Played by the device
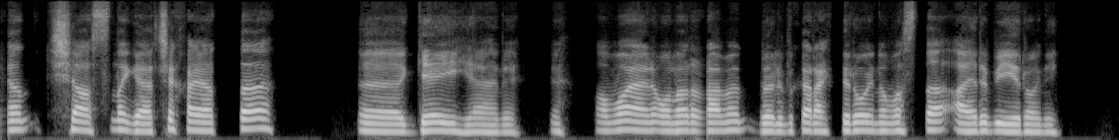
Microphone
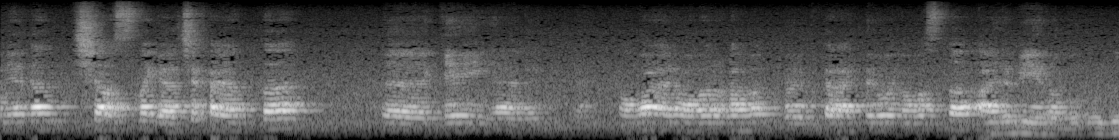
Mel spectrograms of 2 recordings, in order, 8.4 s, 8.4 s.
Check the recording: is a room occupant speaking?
Yes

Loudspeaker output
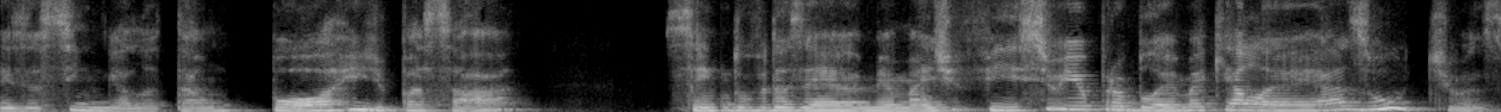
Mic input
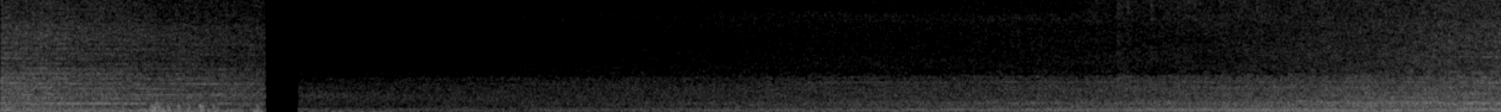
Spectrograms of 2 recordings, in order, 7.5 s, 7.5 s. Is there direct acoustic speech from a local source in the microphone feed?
No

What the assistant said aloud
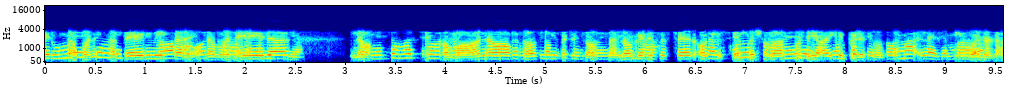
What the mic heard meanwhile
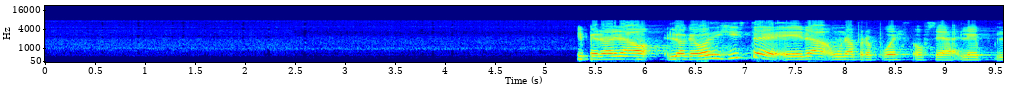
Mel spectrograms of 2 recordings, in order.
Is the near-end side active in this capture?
Yes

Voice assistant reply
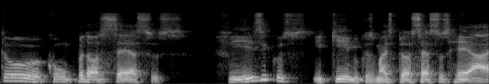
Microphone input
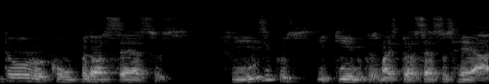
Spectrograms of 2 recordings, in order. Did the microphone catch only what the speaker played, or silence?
Yes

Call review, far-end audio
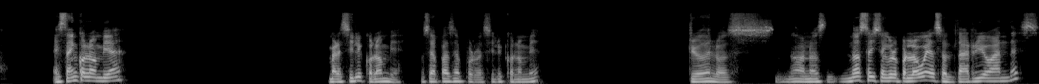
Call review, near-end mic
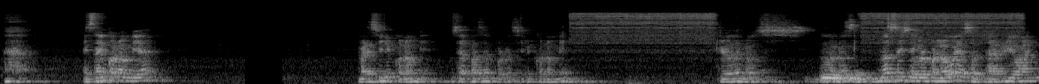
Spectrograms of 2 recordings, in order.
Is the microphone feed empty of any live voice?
No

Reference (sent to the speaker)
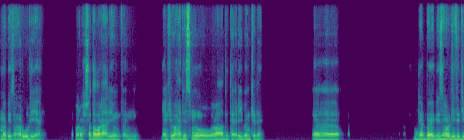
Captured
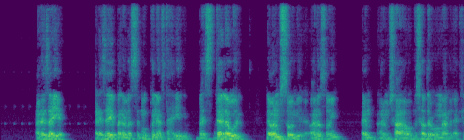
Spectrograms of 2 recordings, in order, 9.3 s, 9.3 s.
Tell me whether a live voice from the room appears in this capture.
Yes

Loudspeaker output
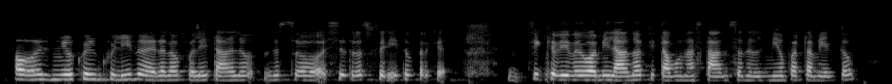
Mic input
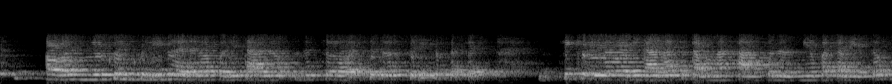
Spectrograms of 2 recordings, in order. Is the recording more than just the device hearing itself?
No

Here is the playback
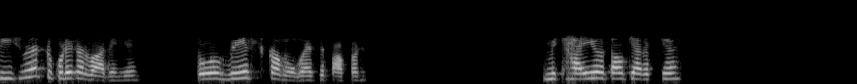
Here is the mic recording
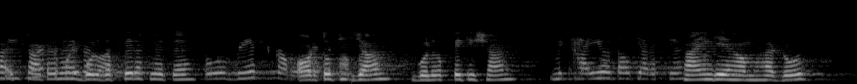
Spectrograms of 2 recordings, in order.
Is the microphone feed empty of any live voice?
No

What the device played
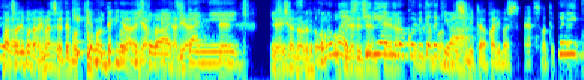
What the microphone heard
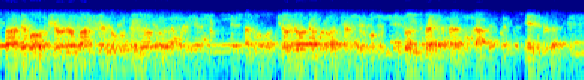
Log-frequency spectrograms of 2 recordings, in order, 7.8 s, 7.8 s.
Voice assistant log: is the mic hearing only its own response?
No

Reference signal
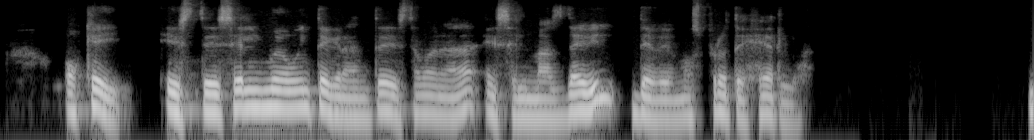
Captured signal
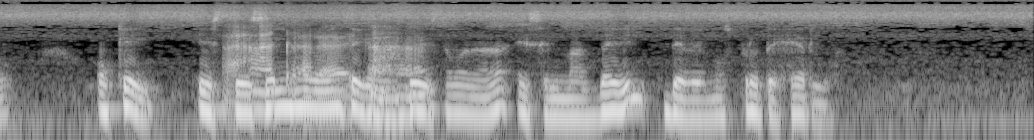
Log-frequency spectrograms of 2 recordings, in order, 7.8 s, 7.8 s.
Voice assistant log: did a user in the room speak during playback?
Yes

